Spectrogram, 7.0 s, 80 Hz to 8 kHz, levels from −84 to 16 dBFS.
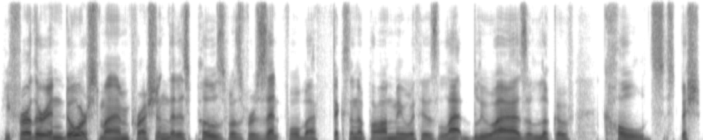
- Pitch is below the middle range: Yes, low, 120 Hz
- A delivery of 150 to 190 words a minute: No, fast, 205 wpm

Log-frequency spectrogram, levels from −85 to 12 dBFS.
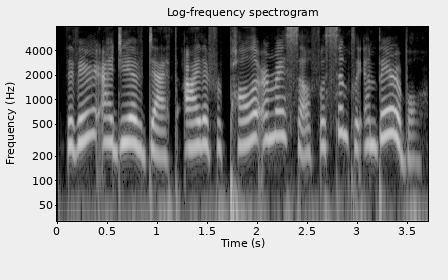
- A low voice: No, very high, 275 Hz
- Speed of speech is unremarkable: No, fast, 210 wpm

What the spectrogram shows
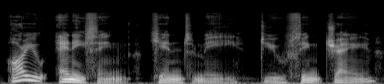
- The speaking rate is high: No, average, 155 wpm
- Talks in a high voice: No, very low, 95 Hz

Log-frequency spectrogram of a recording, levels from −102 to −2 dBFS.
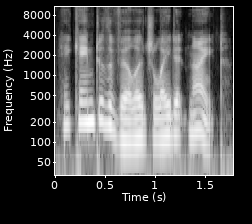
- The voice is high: No, medium, 140 Hz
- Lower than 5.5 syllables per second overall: No, 6.1 syllables/s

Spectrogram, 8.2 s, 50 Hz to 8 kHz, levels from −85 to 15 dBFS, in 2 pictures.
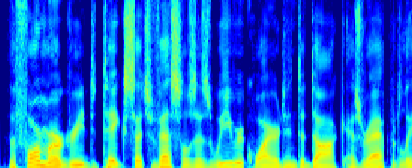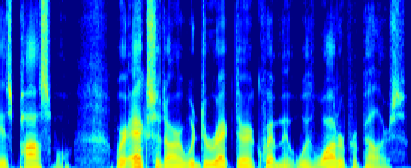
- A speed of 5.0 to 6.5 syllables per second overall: Yes, 5.7 syllables/s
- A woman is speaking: No, male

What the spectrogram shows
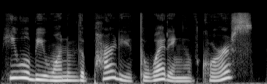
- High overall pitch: Yes, high, 210 Hz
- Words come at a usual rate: No, fast, 270 wpm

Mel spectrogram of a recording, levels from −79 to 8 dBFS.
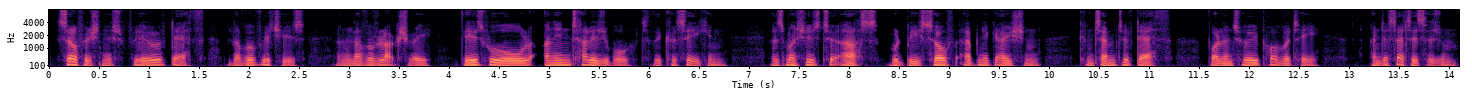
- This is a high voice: No, low, 110 Hz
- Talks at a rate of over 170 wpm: No, average, 145 wpm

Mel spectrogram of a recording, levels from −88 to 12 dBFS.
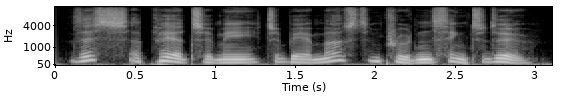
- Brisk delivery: Yes, fast, 230 wpm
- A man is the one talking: Yes, male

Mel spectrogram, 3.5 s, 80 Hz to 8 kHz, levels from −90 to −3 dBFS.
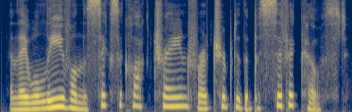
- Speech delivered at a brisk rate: Yes, fast, 275 wpm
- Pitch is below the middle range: No, high, 205 Hz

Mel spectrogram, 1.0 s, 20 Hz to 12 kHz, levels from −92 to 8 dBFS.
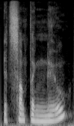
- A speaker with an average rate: Yes, average, 180 wpm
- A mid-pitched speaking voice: No, low, 125 Hz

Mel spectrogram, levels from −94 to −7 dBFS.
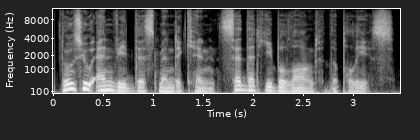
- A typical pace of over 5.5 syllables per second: Yes, 5.9 syllables/s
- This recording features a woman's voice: No, male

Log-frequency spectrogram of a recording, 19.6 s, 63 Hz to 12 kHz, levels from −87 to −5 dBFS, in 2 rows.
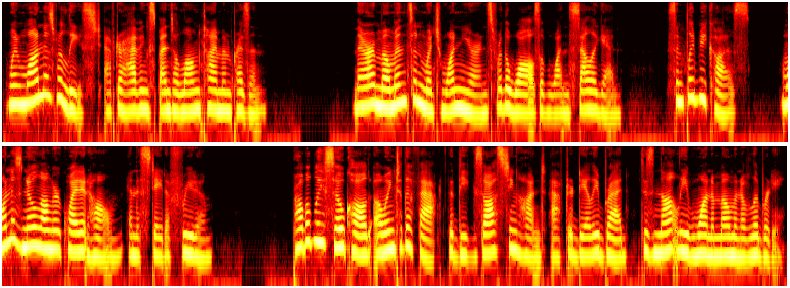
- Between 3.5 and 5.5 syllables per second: No, 5.8 syllables/s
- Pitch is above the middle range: Yes, high, 220 Hz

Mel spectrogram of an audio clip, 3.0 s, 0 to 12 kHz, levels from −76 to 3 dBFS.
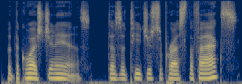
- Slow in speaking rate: No, average, 200 wpm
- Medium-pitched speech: Yes, medium, 150 Hz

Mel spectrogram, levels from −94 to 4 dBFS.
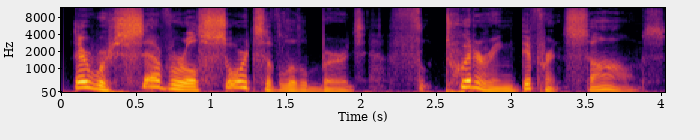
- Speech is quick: No, average, 150 wpm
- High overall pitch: No, low, 135 Hz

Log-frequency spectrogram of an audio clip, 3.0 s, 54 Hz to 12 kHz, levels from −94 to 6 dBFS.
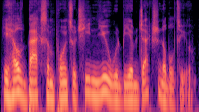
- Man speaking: Yes, male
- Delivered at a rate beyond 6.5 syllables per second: No, 5.8 syllables/s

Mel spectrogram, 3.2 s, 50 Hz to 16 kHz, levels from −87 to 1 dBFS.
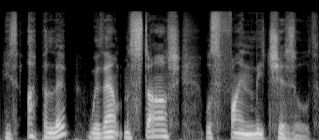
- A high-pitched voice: No, low, 120 Hz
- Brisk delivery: No, average, 150 wpm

